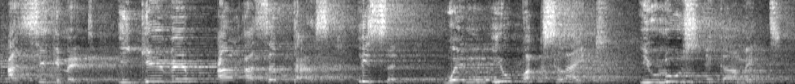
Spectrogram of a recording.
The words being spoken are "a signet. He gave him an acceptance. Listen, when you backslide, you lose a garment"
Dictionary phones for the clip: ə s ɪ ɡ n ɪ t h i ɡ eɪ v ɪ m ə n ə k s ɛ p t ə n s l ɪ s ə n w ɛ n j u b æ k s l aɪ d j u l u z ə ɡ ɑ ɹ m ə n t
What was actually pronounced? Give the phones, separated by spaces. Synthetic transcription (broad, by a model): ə s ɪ ɡ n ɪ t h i ɡ eɪ v ɪ m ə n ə s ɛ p t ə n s l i s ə n w ɛ n j u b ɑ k s l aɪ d j u l u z ə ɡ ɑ m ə n t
